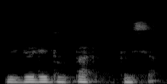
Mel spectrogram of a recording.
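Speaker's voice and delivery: plain reading voice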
